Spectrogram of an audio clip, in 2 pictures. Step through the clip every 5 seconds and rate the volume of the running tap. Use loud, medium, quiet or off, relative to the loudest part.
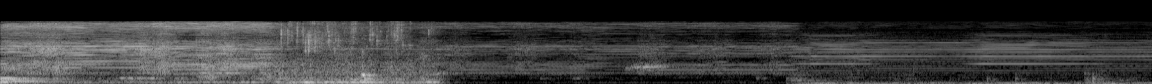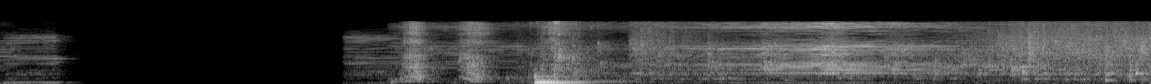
loud, off, off, loud, loud.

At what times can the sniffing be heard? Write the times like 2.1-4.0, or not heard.
1.8-4.5, 15.4-17.4.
